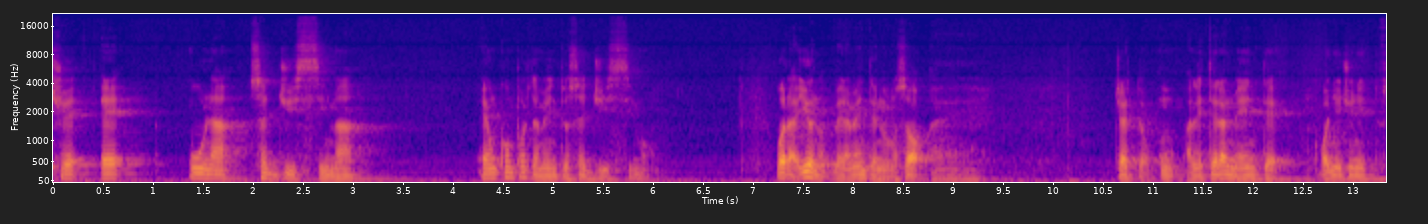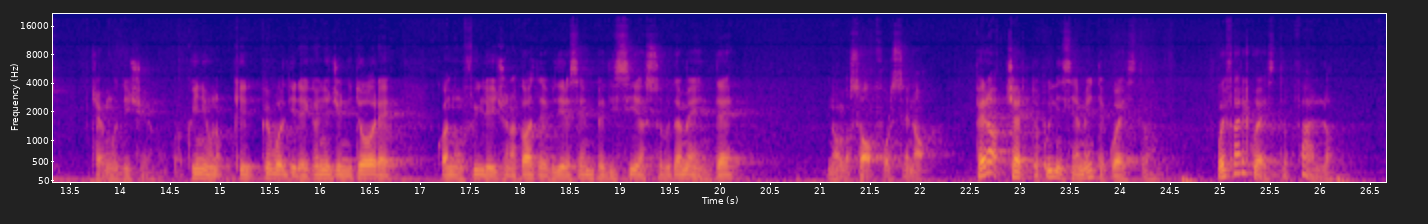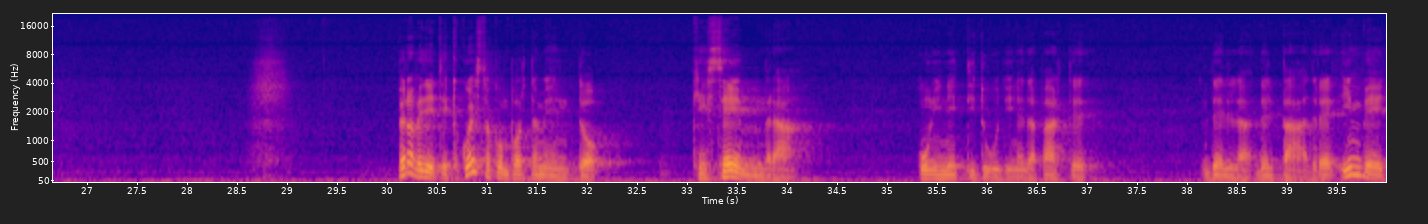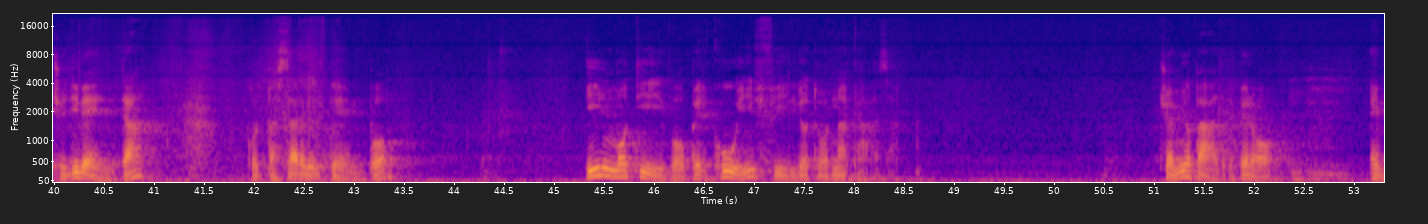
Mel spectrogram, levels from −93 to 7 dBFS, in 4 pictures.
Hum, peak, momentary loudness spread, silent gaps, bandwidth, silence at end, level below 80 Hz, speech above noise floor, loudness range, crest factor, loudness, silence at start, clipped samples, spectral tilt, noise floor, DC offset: none; -8 dBFS; 19 LU; none; over 20 kHz; 0 s; -50 dBFS; 29 dB; 6 LU; 22 dB; -28 LUFS; 0 s; under 0.1%; -6.5 dB/octave; -56 dBFS; under 0.1%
